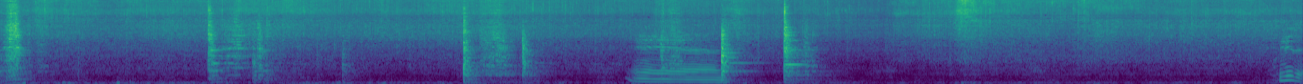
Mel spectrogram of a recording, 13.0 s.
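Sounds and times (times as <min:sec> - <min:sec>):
metal spatula scraping griddle: 0:00.0 - 0:00.8, 0:02.1 - 0:03.6, 0:04.5 - 0:05.6, 0:06.4 - 0:08.4
shrimp sizzling on griddle: 0:00.0 - 0:13.0.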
